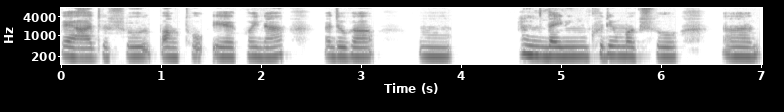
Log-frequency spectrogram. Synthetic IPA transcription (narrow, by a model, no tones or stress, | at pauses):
kɐjadusupaŋtʰok̚ɾiajkʰojnɐː | duɡɐ | lajniŋkʰudiŋmɐk̚su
